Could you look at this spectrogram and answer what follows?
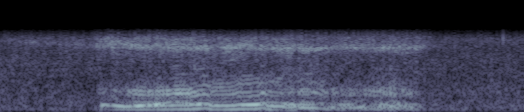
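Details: Sleeping dog snoring: a single drawn-out, low, fluttering snore lasting under two seconds.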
